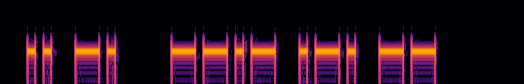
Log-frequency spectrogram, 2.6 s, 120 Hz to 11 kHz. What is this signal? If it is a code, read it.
Morse code, heard as a keyed tone, about 30 wpm, 700 Hz. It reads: IN QRM
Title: Common QSO Phrases 30wpm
